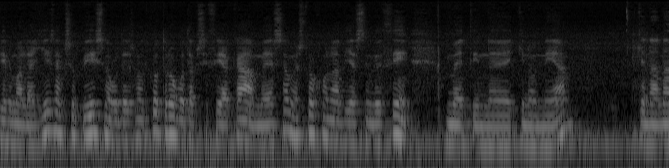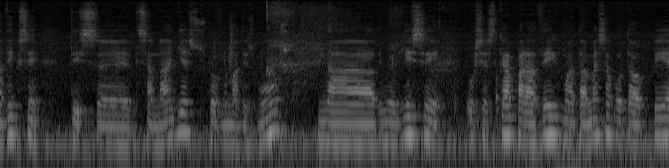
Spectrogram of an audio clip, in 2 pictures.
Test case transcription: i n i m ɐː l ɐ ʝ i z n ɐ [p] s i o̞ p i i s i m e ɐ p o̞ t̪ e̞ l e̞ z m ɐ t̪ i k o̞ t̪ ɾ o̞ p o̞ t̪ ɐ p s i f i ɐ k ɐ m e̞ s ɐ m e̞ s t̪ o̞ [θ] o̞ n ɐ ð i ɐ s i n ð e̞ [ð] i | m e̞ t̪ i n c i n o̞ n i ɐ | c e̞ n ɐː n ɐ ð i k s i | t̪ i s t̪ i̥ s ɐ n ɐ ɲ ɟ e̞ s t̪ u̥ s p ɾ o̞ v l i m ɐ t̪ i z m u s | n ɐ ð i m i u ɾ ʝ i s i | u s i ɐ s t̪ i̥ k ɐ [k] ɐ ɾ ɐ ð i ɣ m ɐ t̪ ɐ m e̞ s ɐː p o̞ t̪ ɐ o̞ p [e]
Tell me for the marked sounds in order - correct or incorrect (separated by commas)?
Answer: incorrect, incorrect, incorrect, incorrect, incorrect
